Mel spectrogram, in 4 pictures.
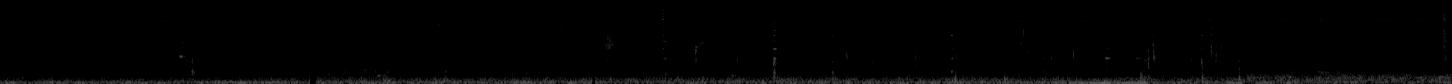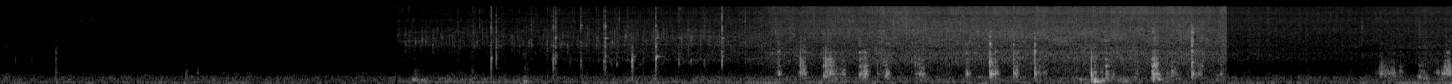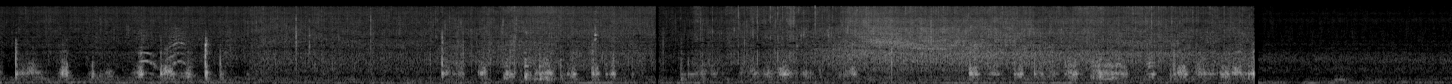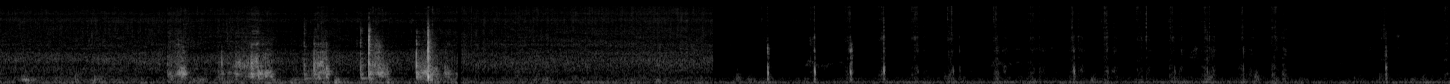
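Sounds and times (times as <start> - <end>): garlic sizzling in hot oil: 18.5 - 50.7
sauce sizzling: 18.5 - 50.7
spatula scraping wok: 21.7 - 26.8, 28.2 - 41.6, 43.9 - 48.2.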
